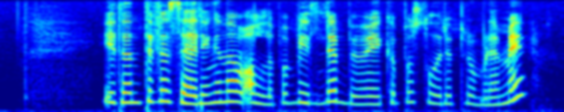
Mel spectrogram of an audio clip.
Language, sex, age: Norwegian, female, 28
